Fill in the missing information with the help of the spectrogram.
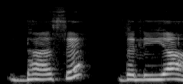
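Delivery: ढ से डलिया drawn out slowly, each syllable clear; slow letter demo. Shown as a demonstration. Teacher to children: slowly sounds out the letter word. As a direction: spell it out slowly for the class. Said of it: "देखो ऐसा लिखना है।".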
